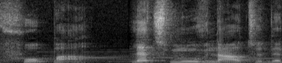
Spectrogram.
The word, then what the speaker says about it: faux: Its silence seems perhaps calculated in faux and faux pas.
